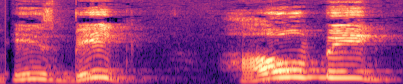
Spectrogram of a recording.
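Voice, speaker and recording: A man voicing a loud, dramatic, skeptical monkey in a children's puppet show, questioning and exclaiming. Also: high voice, very animated, extremely slow, full character voice. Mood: startled, questioning.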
